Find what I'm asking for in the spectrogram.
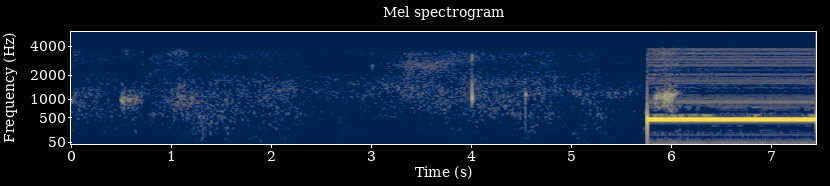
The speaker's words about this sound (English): I'm going to mute myself, and then I'm going to dial out, and same as last time.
